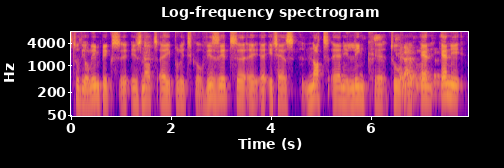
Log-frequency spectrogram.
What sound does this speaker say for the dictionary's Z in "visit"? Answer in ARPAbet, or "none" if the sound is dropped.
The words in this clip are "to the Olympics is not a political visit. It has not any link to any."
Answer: Z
